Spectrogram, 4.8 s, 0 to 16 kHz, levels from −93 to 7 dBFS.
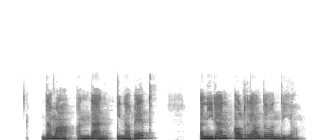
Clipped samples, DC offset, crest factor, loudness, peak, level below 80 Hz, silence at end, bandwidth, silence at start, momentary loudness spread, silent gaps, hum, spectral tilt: under 0.1%; under 0.1%; 16 dB; -18 LUFS; -2 dBFS; -58 dBFS; 0.3 s; 6.2 kHz; 0.65 s; 9 LU; 2.42-2.48 s, 2.79-2.99 s; none; -8 dB/octave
